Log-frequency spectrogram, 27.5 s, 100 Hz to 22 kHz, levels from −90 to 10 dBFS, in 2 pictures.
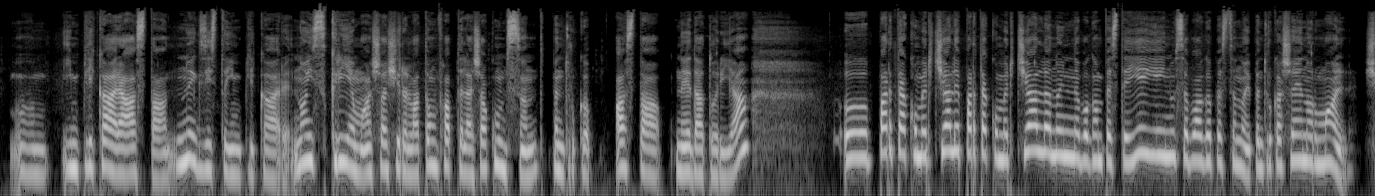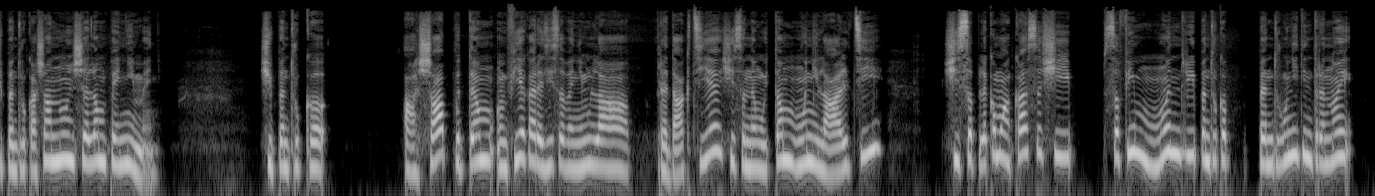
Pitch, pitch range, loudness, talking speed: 245 Hz, 205-280 Hz, -19 LUFS, 180 wpm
